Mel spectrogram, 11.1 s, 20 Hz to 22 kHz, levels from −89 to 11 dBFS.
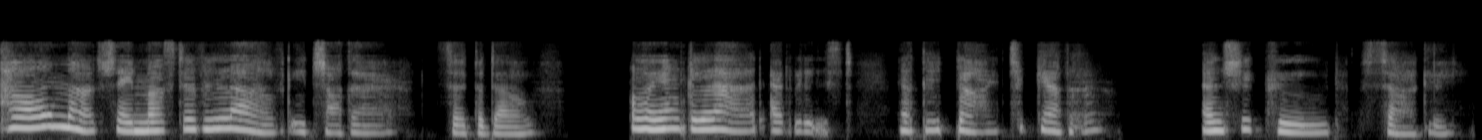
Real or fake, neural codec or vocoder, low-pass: fake; codec, 24 kHz, 1 kbps, SNAC; 7.2 kHz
